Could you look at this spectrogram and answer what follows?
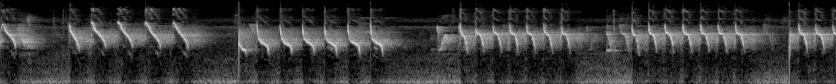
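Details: Bar-winged prinia (ciblek semi) delivering ngebren gacor song, used as a training lure: repeated phrases of loud, steeply falling chip notes, six or more per run, with short breaks.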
